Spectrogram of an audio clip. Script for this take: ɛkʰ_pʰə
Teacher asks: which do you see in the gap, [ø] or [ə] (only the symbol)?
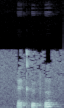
ø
